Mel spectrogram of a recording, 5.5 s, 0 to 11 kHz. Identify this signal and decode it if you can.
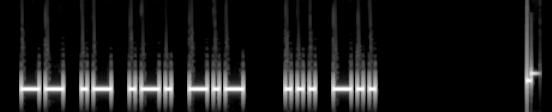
Morse code, heard as a keyed tone, about 21 wpm, 700 Hz. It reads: MARK SD
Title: K1USN SST QSO Practice - 20wpm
